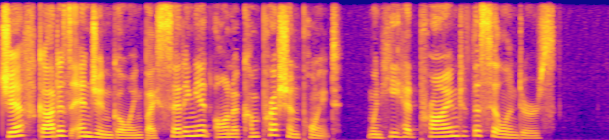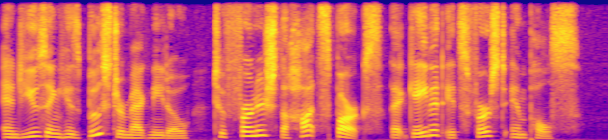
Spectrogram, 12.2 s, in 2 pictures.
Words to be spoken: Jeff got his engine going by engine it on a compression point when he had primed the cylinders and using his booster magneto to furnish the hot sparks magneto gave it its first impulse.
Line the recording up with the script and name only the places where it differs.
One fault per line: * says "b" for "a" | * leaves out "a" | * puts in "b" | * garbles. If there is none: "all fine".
* says "setting" for "engine"
* says "that" for "magneto"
